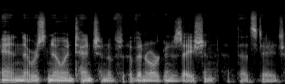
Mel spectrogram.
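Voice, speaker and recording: A man speaks at a very fast pace with a very deep, low pitch. The recording is very clean with a silent background. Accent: American. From rural southern Colorado. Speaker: addiction recovery program founder. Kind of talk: podcast interview.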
